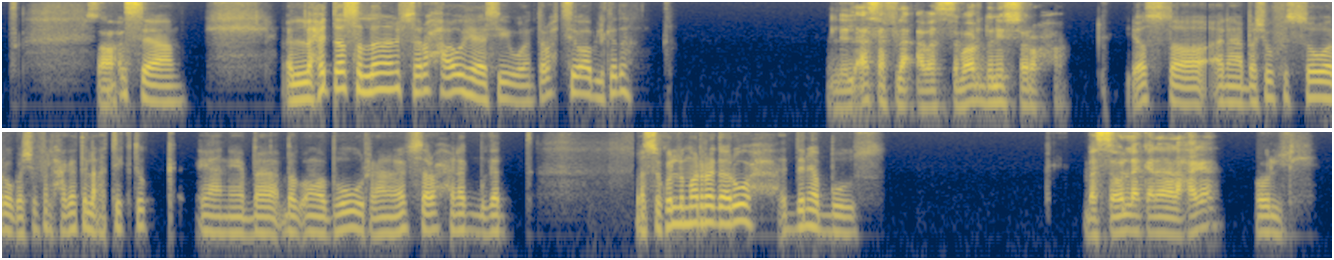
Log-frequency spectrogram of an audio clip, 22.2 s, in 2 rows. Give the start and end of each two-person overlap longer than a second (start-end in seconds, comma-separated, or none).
none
